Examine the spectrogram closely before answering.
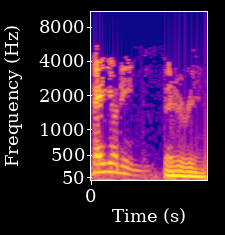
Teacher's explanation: I knew I had the wrong emphasis. I wasn't putting the proper emphasis on the last syllable.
